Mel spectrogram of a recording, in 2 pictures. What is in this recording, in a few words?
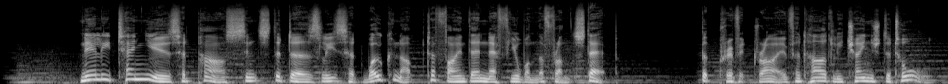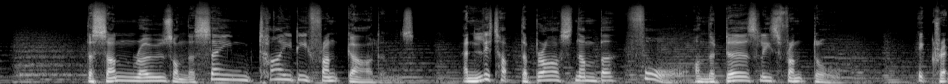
narration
